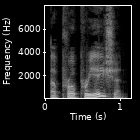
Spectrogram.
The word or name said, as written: appropriation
